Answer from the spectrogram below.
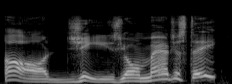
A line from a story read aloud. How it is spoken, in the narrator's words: the man cried in a thick southern accent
